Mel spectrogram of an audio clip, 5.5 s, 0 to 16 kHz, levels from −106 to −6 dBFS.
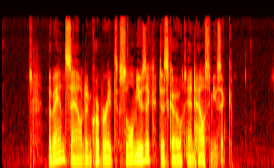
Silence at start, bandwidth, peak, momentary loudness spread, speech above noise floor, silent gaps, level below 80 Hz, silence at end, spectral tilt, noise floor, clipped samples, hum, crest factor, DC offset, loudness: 0.6 s; 11.5 kHz; -10 dBFS; 13 LU; 46 dB; none; -46 dBFS; 0.9 s; -5 dB/octave; -75 dBFS; under 0.1%; none; 20 dB; under 0.1%; -29 LUFS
